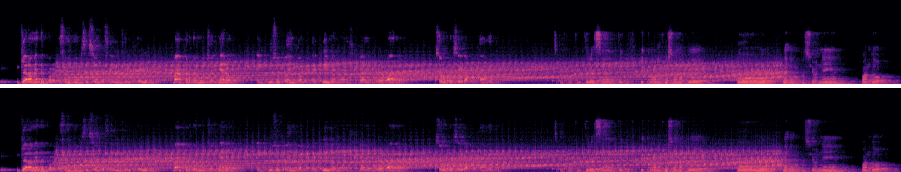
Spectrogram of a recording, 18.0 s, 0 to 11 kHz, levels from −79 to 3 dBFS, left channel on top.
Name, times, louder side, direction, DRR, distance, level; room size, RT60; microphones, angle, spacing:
voice 1, 0.4-3.0 3.4-4.7 5.1-8.0 8.7-9.9, left 2 dB, 45° left, 1 dB, 3.5 m, -31 dB
sound 1, 1.1-15.7, equal, 15° right, 3.4 m, -33 dB
voice 2, 11.2-12.7 12.9-14.0 14.7-15.4 15.7-16.8 17.2-17.6, left 1 dB, 30° left, 2 dB, 2.7 m, -31 dB
23.0 x 19.0 x 7.5 m, 1.2 s
head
